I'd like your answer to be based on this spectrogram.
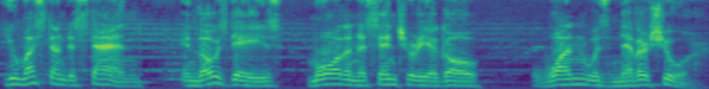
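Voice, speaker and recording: A man hosting a mystery radio show with scripted dramatic narration, deliberate and suspenseful, addressing the listener directly. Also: on the low side, darkish tone. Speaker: host. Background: music.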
